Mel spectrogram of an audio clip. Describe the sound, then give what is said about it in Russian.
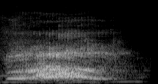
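A single deep, rumbling growl from a wolf at a house swells and fades over about a second and a half, loud, heard on its own with no talking. “Волк побежал к дому и зарычал.”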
